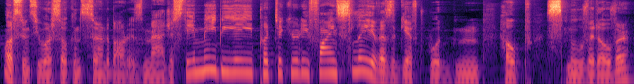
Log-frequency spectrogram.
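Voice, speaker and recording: A man's voice: lowish voice, big pitch swings, moderate pace, hardly any pauses, warm tone, soft background music. Man playing an oily, scheming Grand Vizier. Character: haughty, scheming male Grand Vizier at a royal court.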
